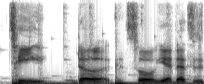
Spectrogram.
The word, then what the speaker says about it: Tdugg: to t doug now i was saying t doug name wrong uh in the video bro i was like t-thug so i don't know he he may have seen that uh if you do man i'm sorry about that bro i pronounced your name so wrong man but yeah uh his name is t doug so yeah that's his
